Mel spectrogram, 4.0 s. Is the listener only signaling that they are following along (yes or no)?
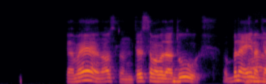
no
